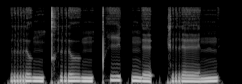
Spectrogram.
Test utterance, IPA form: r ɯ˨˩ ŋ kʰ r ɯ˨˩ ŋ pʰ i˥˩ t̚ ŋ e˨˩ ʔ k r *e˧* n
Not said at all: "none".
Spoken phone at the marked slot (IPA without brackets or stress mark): e˩˦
